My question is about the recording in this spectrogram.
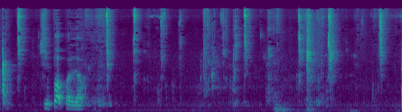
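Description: Close-miked eating noises: slurping, chewing and wet mouth sounds, with light clinks of dishes, loudest a little after four seconds in.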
